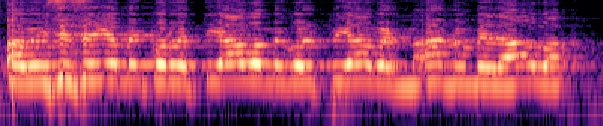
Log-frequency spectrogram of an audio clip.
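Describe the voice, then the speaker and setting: A woman with a very high voice tells her story as an emotional church testimony, speaking to the congregation and calling them "brother" again and again. Her pitch moves little. The sound is roomy and echoey, with a faint hiss of noise behind her. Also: level tone, brisk. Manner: keeps addressing listeners as "hermano". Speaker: church member giving a testimony.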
